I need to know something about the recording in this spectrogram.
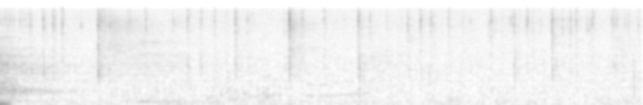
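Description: Faint, irregular keystrokes on a computer keyboard as code is typed.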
